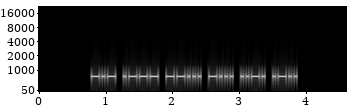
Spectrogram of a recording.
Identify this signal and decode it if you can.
Morse code, heard as a keyed tone, about 30 wpm, 700 Hz. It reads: KJ7BFL
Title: USA Call Signs - 6 Characters - 3x Character Spacing - 30wpm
